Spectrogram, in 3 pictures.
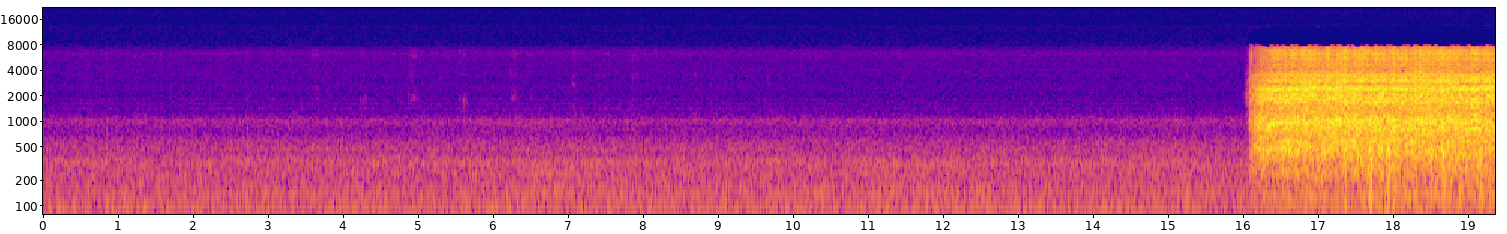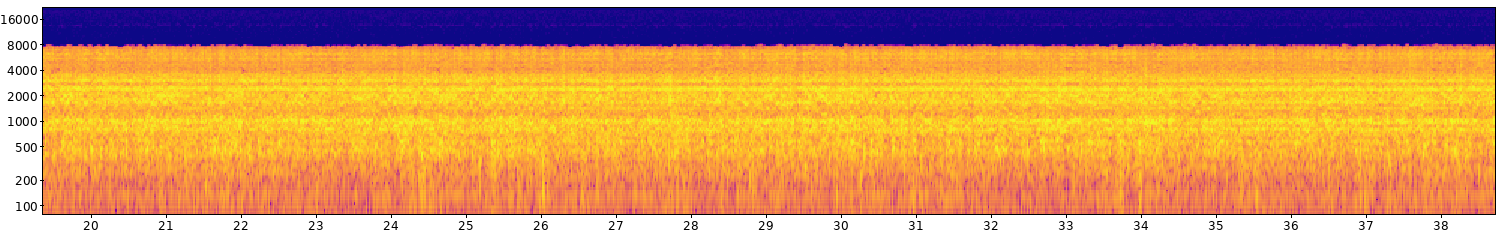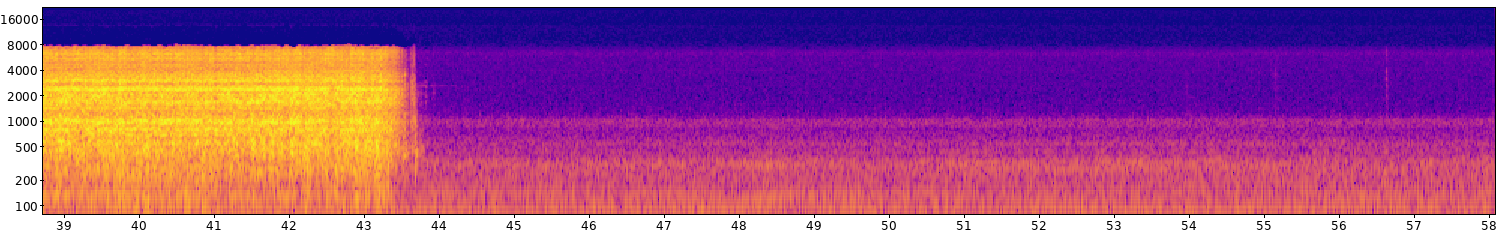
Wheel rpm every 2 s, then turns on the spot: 0, 0, 0, 0, 0, 0, 0, 10, 140, 160, 160, 160, 170, 160, 160, 160, 160, 160, 160, 160, 160, 100, 0, 0, 0, 0, 0, 0, 0.
none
